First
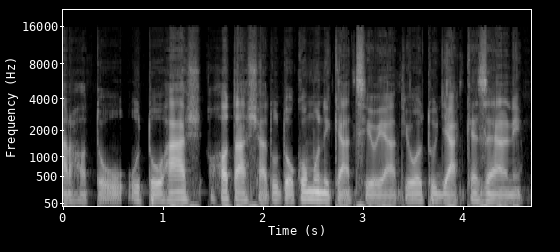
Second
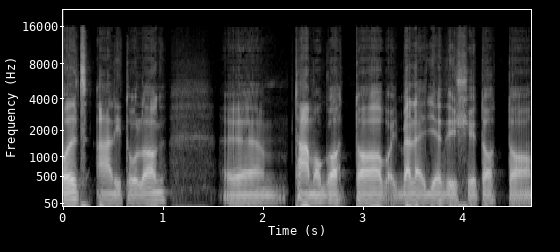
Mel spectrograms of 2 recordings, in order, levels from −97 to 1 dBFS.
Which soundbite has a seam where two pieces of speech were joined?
second; 1 cut; at 2.2 s

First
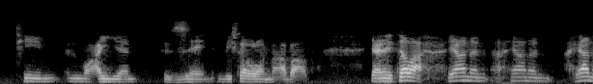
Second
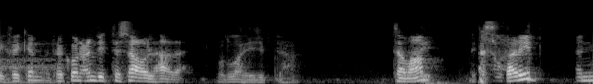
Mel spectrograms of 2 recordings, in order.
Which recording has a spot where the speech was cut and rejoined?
second; 1 cut; at 4.7 s

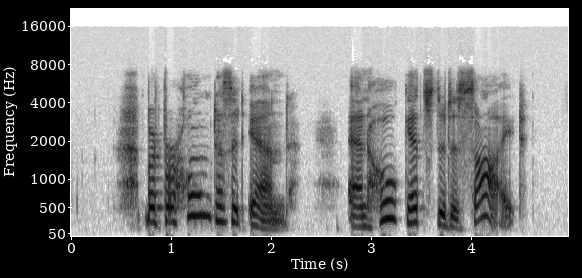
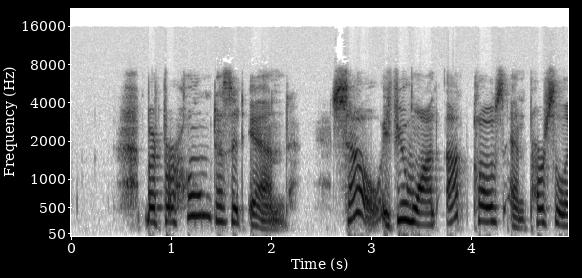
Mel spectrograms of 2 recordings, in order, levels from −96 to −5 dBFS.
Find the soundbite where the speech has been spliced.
second; 1 cut; at 2.6 s

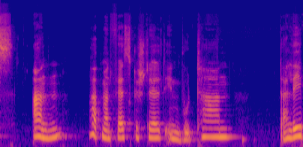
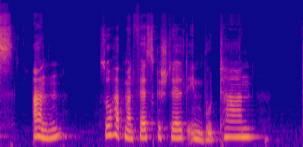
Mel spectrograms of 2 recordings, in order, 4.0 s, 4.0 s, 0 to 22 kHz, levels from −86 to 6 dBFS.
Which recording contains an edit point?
first; 1 cut; at 1.2 s

